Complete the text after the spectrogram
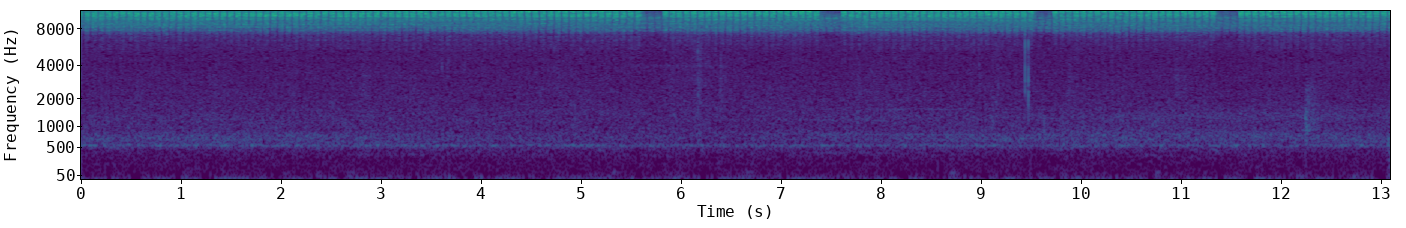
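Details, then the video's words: A cricket gives an unbroken, piercing high-pitched trill of rapid pulses, with four brief breaks in the second half. "Cricket sound"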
